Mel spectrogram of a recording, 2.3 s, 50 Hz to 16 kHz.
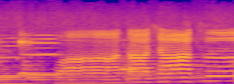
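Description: A 1930s Japanese ryūkōka record playing: from about half a second in, a singer holds long notes with vibrato over the band accompaniment. The sound is narrow and dull, with no top end, as in a transfer from an old record.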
